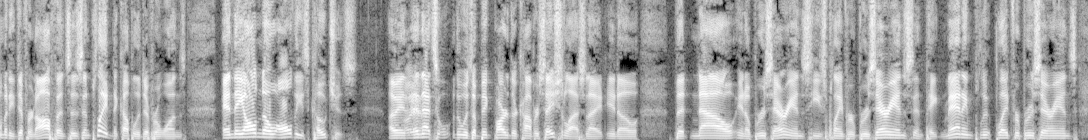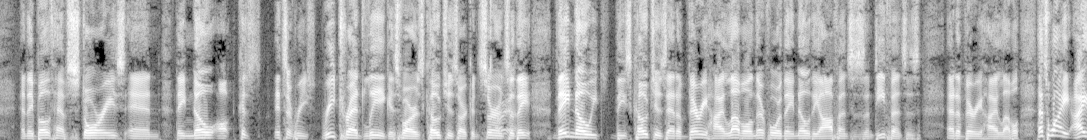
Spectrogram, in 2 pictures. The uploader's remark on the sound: Tailgate Tuesday live from Chick-Fil-A.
